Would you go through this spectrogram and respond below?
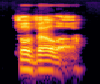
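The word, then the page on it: favela: Canadian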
